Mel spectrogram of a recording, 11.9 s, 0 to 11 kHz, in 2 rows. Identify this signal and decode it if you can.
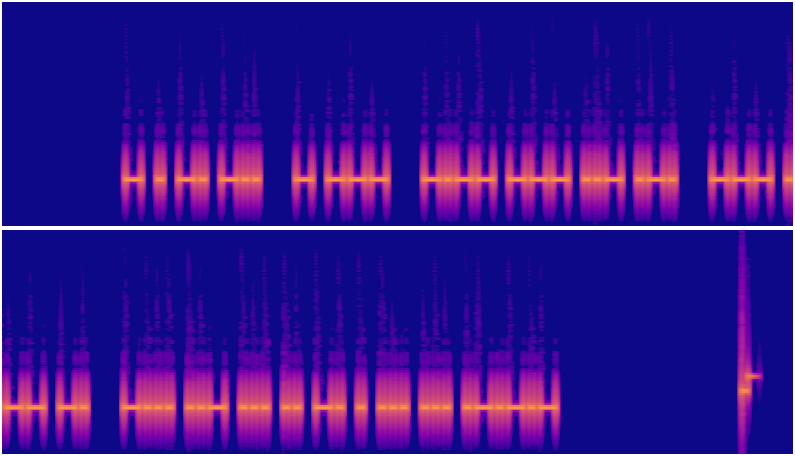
Morse code, heard as a keyed tone, about 30 wpm, 700 Hz. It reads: TEND TO YOUR OWN BUSINESS.
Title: Sentences from Top 1000 Words - Review Part 5 - 30wpm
